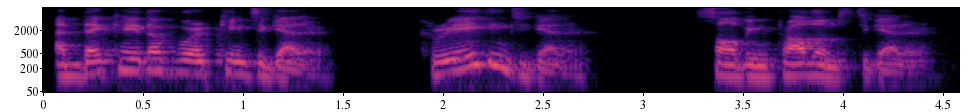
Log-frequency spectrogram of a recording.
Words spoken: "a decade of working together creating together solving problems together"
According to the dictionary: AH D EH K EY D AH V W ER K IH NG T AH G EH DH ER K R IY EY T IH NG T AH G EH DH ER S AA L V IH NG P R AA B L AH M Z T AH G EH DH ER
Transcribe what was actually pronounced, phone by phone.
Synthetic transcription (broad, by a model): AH D EH K EY D AH V W ER K IH NG T AH G EH DH ER K R IY EY T IH NG T AH G EH DH ER S AA L V IH NG P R AA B L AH M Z T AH G EH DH ER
